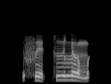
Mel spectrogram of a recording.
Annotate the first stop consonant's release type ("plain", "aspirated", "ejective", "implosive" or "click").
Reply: plain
